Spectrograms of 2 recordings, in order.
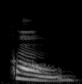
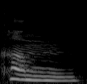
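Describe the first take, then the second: First: It ends in a nasal vowel without lip closure. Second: It ends with the lips closed on an M. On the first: The speaker calls it right. "It is com. ... there is no M sound. ... It is a nasal sound" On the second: The speaker calls it wrong. "We don't touch the lips to pronounce. It is not com"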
